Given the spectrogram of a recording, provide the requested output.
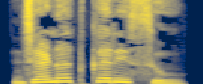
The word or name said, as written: ಜಣತ್ಕರಿಸು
